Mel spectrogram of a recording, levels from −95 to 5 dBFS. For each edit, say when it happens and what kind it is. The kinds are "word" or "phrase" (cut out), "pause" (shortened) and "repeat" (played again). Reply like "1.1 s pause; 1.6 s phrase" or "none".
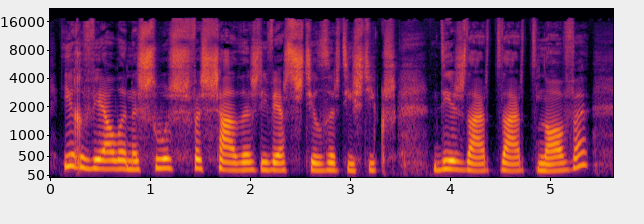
4.5 s repeat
